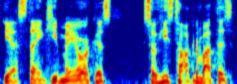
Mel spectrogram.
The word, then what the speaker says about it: Mayorkas: and i see the press briefing with uh majorca um hopefully i'm pronouncing his last name but anyway uh right marcus mayorkas yes thank you mayorkas so he's talking about this and i just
